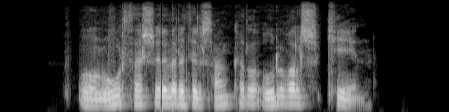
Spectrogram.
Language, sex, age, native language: Icelandic, male, 20-29, Icelandic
